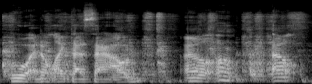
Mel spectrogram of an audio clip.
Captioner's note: marker scratching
